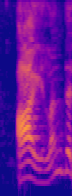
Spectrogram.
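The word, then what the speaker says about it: island: تنطق ايلاند الاس لا ينطق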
